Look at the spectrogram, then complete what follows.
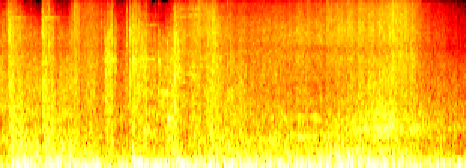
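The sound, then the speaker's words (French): A dense, continuous barrage of booming explosions and gunfire-like blasts from a film trailer, loud, rumbling heavily with crackling bursts layered over a sustained roar. “Alors, euh, hormis les deux minutes d'explosion, je vais essayer d'être concis sur le film.”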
